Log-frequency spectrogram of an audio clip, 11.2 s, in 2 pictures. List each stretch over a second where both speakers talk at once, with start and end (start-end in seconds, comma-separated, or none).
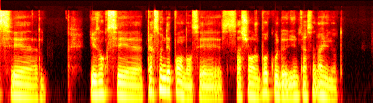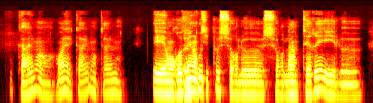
none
